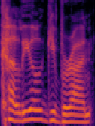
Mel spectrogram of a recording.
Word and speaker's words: Khalil Gibran: Khalil Gibran in The Prophet,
